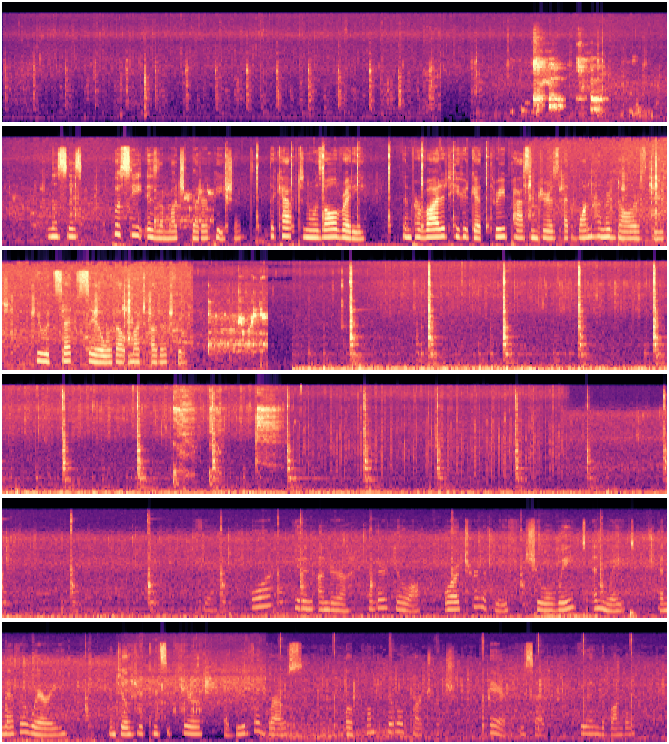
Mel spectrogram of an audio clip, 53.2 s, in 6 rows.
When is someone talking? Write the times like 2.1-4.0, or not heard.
9.4-20.2, 38.1-53.1.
